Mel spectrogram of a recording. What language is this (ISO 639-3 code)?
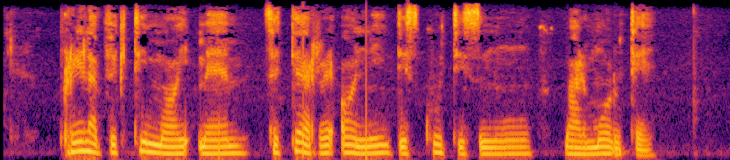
epo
